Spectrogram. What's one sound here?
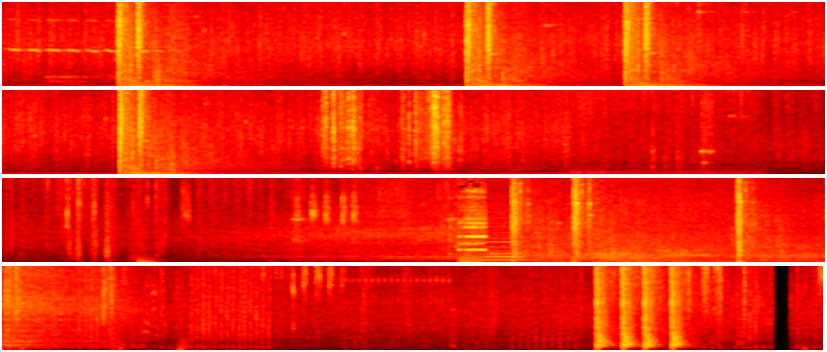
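Pistol shots ring out loudly, one at a time, with a sharp echo.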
